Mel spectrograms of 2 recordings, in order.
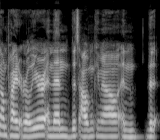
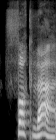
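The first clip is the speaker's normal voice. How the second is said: put-on bad, trashy British accent; 3 dB louder than usual. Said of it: "I keep doing a British accent every".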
